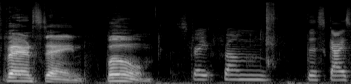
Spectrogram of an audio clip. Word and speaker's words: Berenstain: So all you Berenstain people out there, you're wrong. It's Berenstain.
